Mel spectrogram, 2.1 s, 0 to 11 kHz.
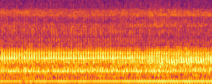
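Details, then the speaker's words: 2004 Renault Clio 182 petrol, first start after years; fast light chatter on top of engine at idle and tiny rev, bottom end judged fine; worn dephaser pulley and cambelt idler suspected. "give it a tiny Rev that don't sound too bad I mean if it was like big ends crank anything like that it would be a lot more rally that sounds all right to me there's something up the top here"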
